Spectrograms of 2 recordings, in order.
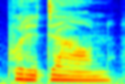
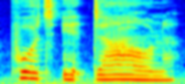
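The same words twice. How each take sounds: First: Slow choked plea. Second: Very slow choked repeat; more choked. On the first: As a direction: strain it out, throat tight. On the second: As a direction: drag it out, barely holding on. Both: A narrator's reading. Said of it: "said the doctor in a choked voice".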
